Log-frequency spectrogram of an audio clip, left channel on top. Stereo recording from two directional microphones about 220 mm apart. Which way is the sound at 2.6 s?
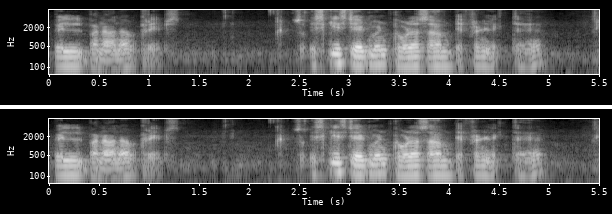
35° left (ahead or behind).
